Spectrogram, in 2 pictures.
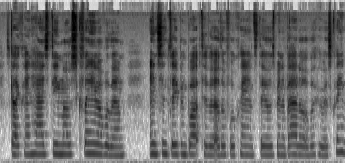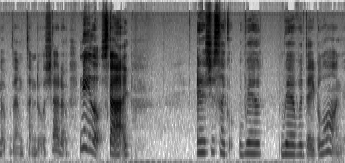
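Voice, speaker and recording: A young woman chatting casually in a rambling review vlog, with trouble saying her R's, which come out like W's. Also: fairly high pitch. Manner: trouble pronouncing R sounds, says w for r. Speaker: book reviewer. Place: small bedroom, indoors.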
